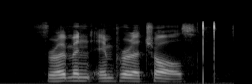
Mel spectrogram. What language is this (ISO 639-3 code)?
eng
